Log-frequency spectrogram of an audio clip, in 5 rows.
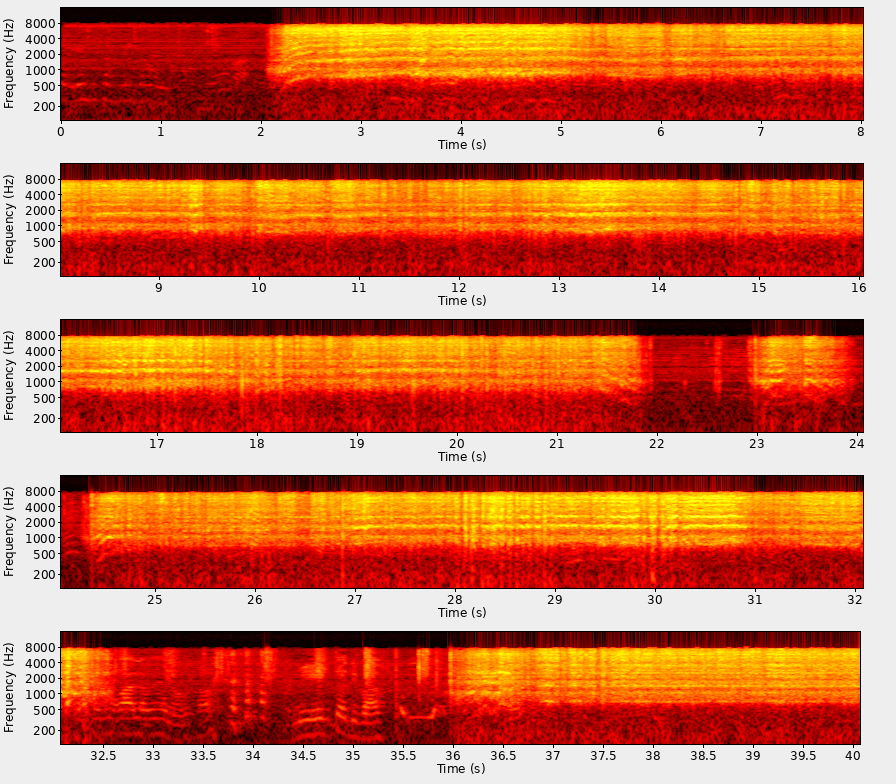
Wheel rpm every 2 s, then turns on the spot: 10, 170, 220, 230, 230, 230, 230, 220, 220, 220, 160, 40, 160, 220, 230, 200, 20, 10, 180, 210.
none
